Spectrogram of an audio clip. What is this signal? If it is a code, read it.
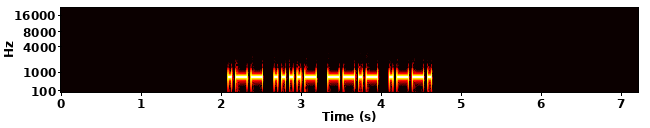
Morse code, heard as a keyed tone, about 25 wpm, 700 Hz. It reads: W4QP
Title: USA Call Signs - 4 Characters - Repeated 3x - 25wpm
